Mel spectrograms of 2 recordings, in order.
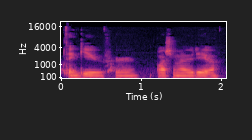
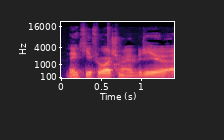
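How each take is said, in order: First: Flat, quiet, sleepy sign-off; monotone. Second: Brisk, louder sign-off; quick upbeat thanks. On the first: Real, not acted. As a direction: drone it out in a monotone. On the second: Shown as a demonstration. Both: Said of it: "Sorry for being so monotone".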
